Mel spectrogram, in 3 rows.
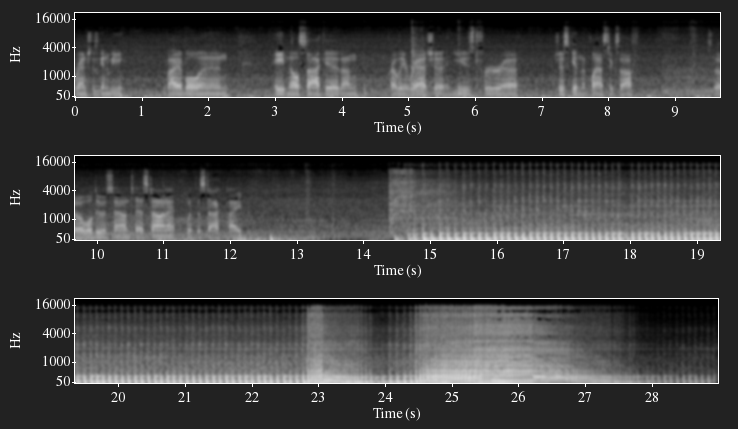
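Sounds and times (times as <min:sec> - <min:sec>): motorcycle engine idling: 0:14.4 - 0:24.7, 0:26.8 - 0:29.0
motorcycle engine revving: 0:14.4 - 0:29.0.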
